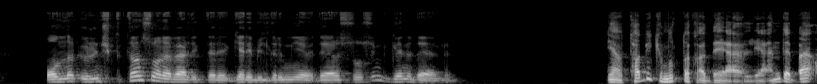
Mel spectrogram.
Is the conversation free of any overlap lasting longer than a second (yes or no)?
yes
